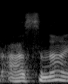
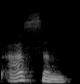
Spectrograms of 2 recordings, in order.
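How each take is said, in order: First: The word ends with a final vowel sound. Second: The word ends without a final vowel sound. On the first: The speaker calls it wrong. "not asana" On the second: The speaker calls it right. "it's asan"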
